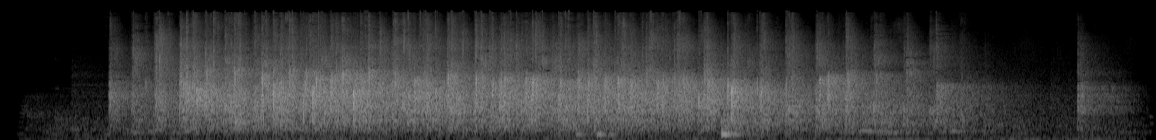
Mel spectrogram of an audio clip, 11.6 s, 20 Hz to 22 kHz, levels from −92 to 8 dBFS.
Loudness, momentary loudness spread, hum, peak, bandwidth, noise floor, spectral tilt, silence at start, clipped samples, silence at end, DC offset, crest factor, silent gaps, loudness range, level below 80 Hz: -34 LUFS; 15 LU; none; -14 dBFS; 17 kHz; -72 dBFS; -0.5 dB/octave; 1.1 s; under 0.1%; 0.35 s; under 0.1%; 24 dB; none; 9 LU; -72 dBFS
